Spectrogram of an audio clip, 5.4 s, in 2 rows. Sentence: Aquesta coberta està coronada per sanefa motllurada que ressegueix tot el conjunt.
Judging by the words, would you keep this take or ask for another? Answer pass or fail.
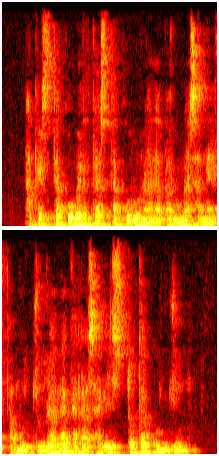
fail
